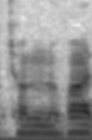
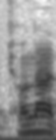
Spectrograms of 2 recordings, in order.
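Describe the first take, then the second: First: Said slowly with the middle h sound kept. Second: Said quickly with the middle h sound dropped. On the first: "ゆっくり言うとチョンファー" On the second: "早く言うとチョナ"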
